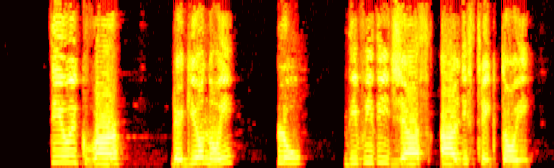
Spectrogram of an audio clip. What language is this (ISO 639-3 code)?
epo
